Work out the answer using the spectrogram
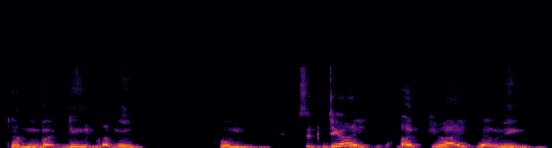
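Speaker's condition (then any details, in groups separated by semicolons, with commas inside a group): Cerebral palsy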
